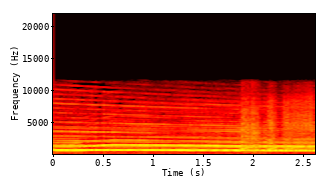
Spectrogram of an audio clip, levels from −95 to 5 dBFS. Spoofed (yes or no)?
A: no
